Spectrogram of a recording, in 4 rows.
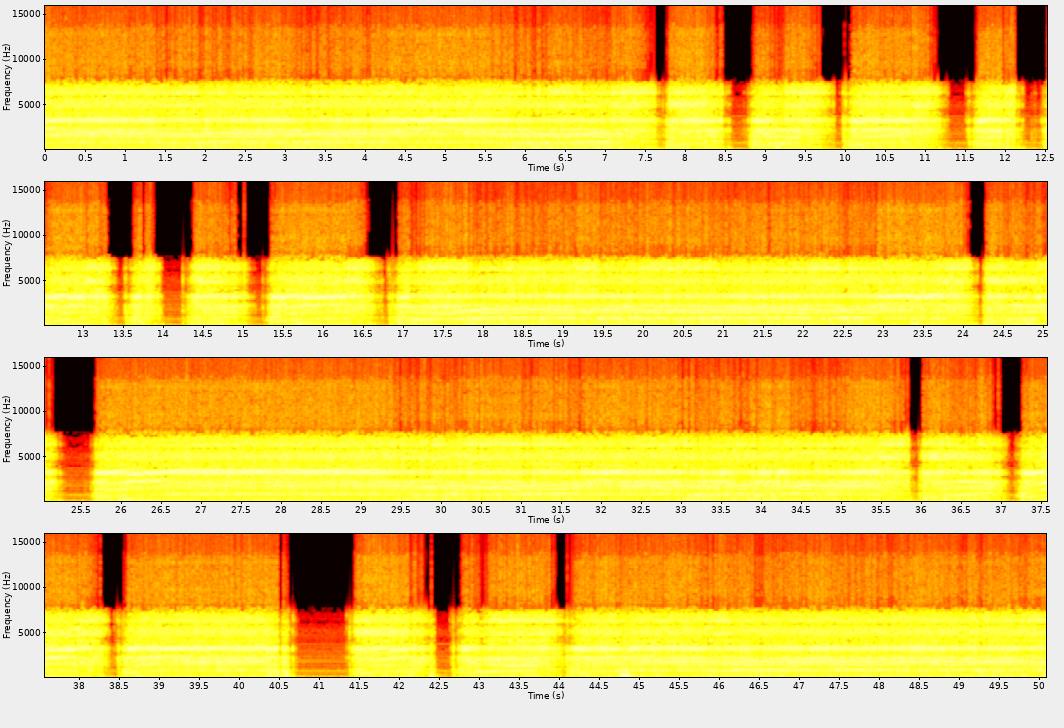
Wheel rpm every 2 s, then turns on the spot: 220, 230, 220, 150, 80, 80, 60, 80, 130, 220, 220, 200, 90, 210, 220, 220, 220, 200, 120, 160, 100, 110, 190, 230, 230.
none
